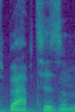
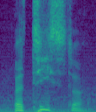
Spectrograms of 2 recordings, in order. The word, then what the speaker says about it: Batista: one one count oh my correction is Batista but Batista Batista Batista Batista not baptism Batista and Strikes him out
